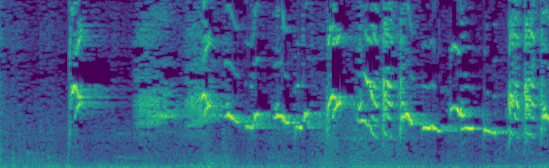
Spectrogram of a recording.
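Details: Greater green leafbird singing hard in the jamtrok style, heavy with rough 'tembakan kasar' phrases: after a single sharp note, a rapid run of slurred high whistles and chips begins, sliding downward and repeating about once a second.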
